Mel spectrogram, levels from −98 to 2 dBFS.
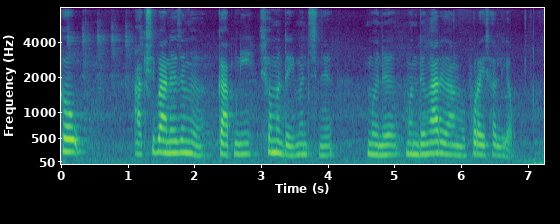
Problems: low volume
